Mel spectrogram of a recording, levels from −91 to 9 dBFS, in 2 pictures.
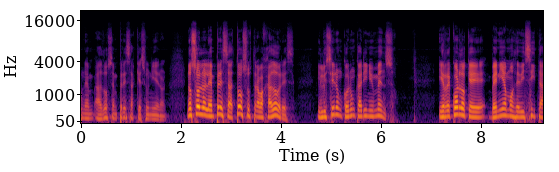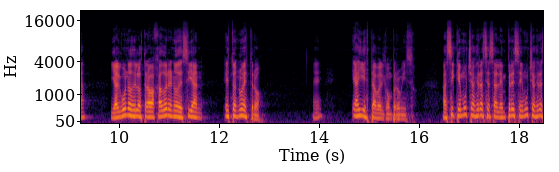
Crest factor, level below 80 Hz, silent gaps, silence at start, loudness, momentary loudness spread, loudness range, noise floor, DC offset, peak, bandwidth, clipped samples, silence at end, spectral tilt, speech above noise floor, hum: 22 dB; -48 dBFS; none; 0 s; -23 LUFS; 15 LU; 8 LU; -69 dBFS; under 0.1%; -2 dBFS; 13.5 kHz; under 0.1%; 0 s; -5.5 dB/octave; 47 dB; none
